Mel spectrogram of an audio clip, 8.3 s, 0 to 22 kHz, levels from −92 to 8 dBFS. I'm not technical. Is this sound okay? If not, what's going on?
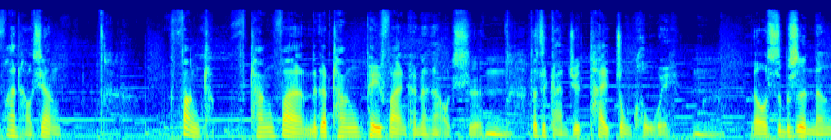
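No. From 2.81 to 6.51 s, a switching power supply is leaking its own noise into the audio, a fault called switching supply whistle. You hear a faint, high whistle, wandering in pitch between about 3.2 and 3.9 kHz.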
